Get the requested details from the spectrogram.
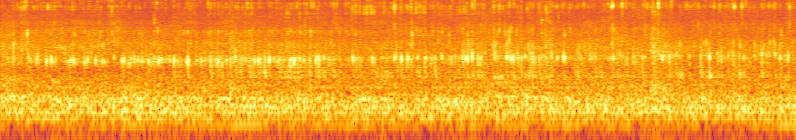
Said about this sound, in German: Aber jetzt schaut mal, was mit dieser Tasse passiert, wenn man da heißes Wasser reinkippt.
